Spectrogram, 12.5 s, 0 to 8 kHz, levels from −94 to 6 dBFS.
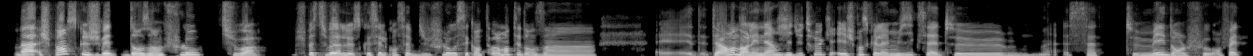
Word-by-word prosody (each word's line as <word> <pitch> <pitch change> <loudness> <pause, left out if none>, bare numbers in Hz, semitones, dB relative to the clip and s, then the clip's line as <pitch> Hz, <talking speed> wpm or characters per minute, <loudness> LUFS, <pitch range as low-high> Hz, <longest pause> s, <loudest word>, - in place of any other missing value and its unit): Bah, 230 +3 +7
je 220 - -2
pense 320 +6 +3
que 280 - +2
je 195 -4 +1
vais 210 - +6
être 195 - -4
dans 200 +4 +3
un 205 +1 +4
flow, 250 +3 0 0.2
tu 215 - -8
vois? 205 +1 +1 0.3
Je - - -19
sais - - -17
pas 230 - +1
si 235 - -10
tu 220 - -7
vois? 225 -1 +6
Le 195 -3 +1
ce 190 - -11
que 215 - -3
c'est 230 +3 -1
le 220 - -2
concept 195 -1 -4
du 185 +1 -8
flow. 225 +1 0
C'est 215 - -4
quand 205 0 -2
vraiment 220 +6 +1
tu 275 - -3
es - - -1
dans 185 -1 -3
un 175 -2 -4 0.6
eh, 480 -4 -12
tu - - -15
es - - -18
tu 205 - +1
es - - +7
vraiment 275 +8 +6
dans 200 -5 +6
l'énergie 205 +2 +2
du 205 +1 -7
truc 275 +2 -5
et 190 - +2
je 185 - -6
pense 255 0 -3
que 230 - 0
la 185 -1 0
musique, 210 +6 -3
ça 195 -5 -1
te, 180 -1 -3
mmh, 165 -1 -11
bah, - - -12 0.2
ça 175 -1 -9 0.3
te 180 - -9
met 205 +8 0
dans 170 -4 -1
le - - -4
flow, 175 0 -7
en - - -8
fait. 185 +4 -2
205 Hz, 290 wpm, -22 LUFS, 185-230 Hz, 0.6 s, Bah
